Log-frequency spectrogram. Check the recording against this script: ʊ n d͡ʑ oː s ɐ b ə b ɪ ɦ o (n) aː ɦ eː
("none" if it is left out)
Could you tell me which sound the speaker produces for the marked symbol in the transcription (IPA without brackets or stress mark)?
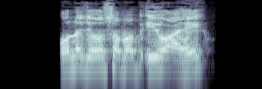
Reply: none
